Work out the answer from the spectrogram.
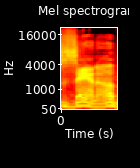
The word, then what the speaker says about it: XANA: Technically, it's pronounced Xana, but Zana sounds wait.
